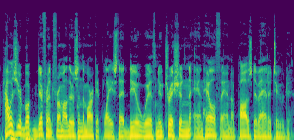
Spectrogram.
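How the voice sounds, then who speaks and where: Low-voiced man hosting an interview. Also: brisk, no room sound. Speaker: radio show host.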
